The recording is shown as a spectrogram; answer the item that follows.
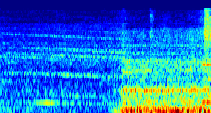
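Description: Madrid Metro electric train pulling into the station, a faint falling whine under the platform noise. About a second in the sound jumps abruptly to the loud, steady low rumble of the carriage running.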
